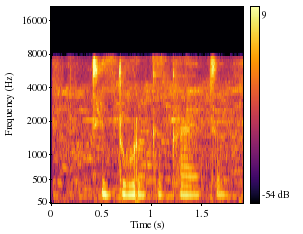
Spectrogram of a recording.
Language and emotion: Russian, neutral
